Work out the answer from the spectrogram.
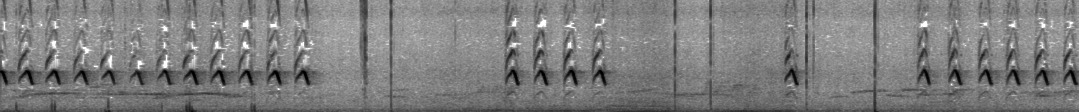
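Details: Ciblek sawah, or Bar-winged prinia, giving short bursts of fast, sharp, high chips in rapid 'roll' style, separated by quiet gaps of a second or more, with clicks and softer chirps between.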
